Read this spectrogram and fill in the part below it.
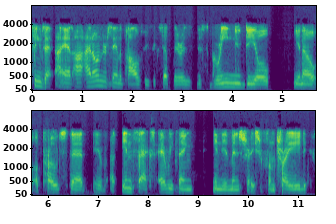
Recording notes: call into the show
